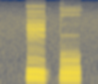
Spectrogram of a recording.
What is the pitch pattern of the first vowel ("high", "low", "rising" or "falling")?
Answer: falling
